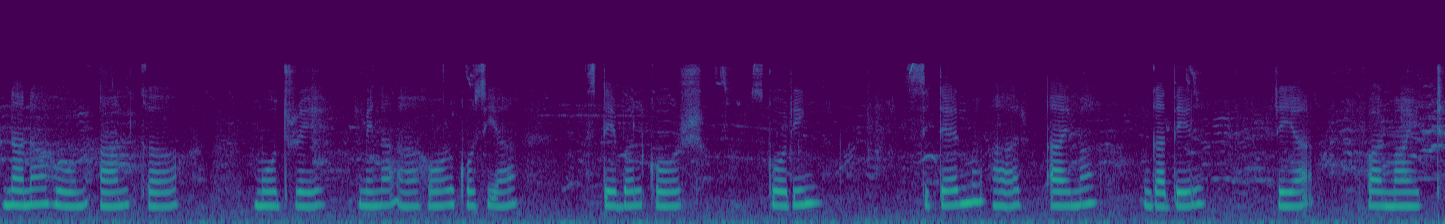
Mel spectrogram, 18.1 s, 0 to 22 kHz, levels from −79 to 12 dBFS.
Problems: constant background noise, low volume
